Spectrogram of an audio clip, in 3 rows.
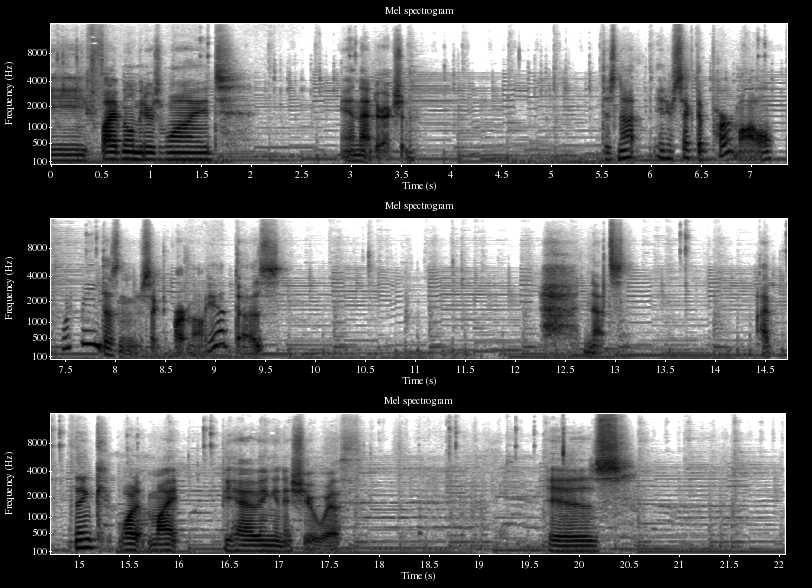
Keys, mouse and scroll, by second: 0.2 ctrl+a, 1.5 click, 3.0 click, 5.0 middle click, 7.1 click, 7.7 click, 8.7 middle click, 9.4-10.7 middle drag, 10.9-12.4 middle drag, 13.7 click, 14.7 click, 15.5 right click, 16.2 click, 18.7 click, 19.4 click, 20.3 right click.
